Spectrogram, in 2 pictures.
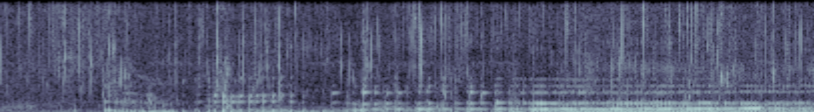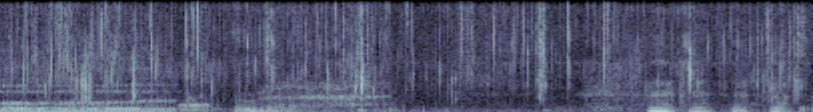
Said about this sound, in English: My belches aren't so nice when you were causing them, are they? Too bad. Give my stomach enough time, and you'll be nothing but the same slush you're swirling about in.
